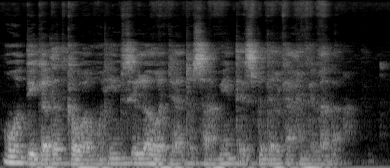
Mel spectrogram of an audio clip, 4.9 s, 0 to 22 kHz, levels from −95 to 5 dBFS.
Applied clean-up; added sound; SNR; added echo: none; none; none; reverberation time 0.3 s.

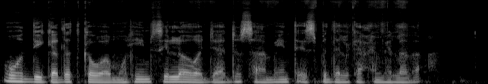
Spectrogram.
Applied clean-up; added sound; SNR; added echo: none; none; none; none.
